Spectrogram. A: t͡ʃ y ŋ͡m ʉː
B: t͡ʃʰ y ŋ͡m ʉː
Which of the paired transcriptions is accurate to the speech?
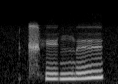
B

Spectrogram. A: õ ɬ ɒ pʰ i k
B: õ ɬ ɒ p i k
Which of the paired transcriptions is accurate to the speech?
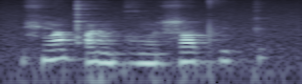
A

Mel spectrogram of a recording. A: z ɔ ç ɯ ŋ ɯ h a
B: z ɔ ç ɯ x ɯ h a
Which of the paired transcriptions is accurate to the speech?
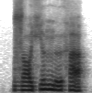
A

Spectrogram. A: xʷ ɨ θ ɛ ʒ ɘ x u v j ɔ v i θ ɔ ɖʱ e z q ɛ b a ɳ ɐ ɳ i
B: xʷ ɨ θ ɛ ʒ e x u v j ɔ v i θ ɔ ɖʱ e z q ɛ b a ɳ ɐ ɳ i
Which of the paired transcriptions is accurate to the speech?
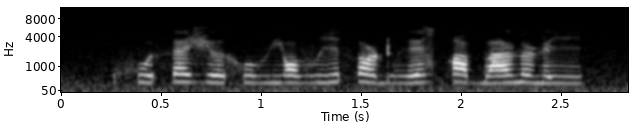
A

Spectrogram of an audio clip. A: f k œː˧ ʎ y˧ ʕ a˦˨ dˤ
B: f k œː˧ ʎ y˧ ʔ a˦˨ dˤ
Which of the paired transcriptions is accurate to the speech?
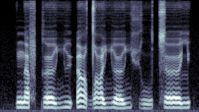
B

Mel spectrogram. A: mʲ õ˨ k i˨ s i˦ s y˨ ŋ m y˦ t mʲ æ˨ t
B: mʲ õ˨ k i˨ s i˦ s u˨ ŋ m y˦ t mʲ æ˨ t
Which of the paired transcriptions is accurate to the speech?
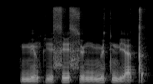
A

